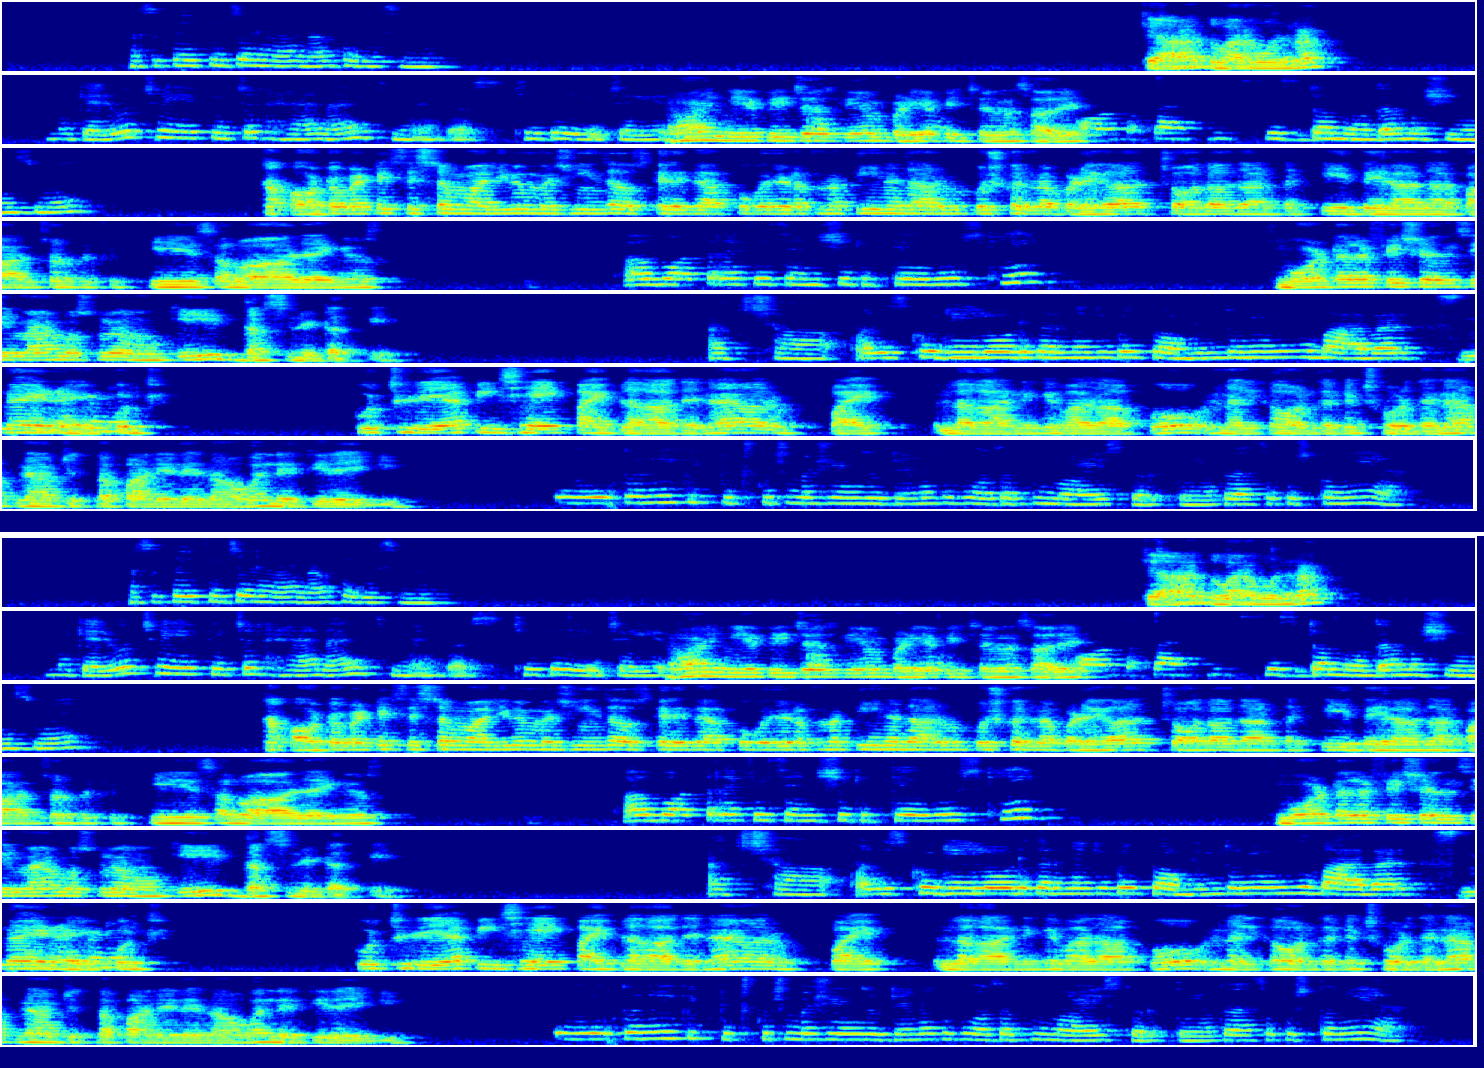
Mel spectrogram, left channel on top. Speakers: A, on the right; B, on the left.
A: ऐसे कोई फीचर है ना फिर इसमें
B: क्या
A: चलो
B: दोबारा
A: ठीक
B: बोलना
A: है मैं कह रही हूँ अच्छा ये फीचर है ना इसमें बस ठीक है ये चाहिए
B: हाँ
A: था
B: ये फीचर्स
A: और
B: भी हैं बढ़िया
A: जो
B: फीचर्स हैं सारे
A: ऑटोमेटिक सिस्टम होता है मशीन्स में
B: हाँ ऑटोमेटिक सिस्टम वाली भी मशीन है उसके लिए भी आपको बजट अपना तीन हजार में पुश करना पड़ेगा चौदह हजार तक की तेरह हजार पाँच सौ रुपए तक की ये सब आ जाएंगे
A: और वाटर एफिशिएंसी कितनी होगी उसकी
B: वाटर एफिशिएंसी मैम उसमें होगी दस लीटर की
A: अच्छा और इसको रीलोड करने की कोई प्रॉब्लम तो नहीं होगी कि बार बार
B: नहीं
A: करना
B: नहीं
A: पड़े
B: कुछ कुछ नहीं है पीछे एक पाइप लगा देना है और पाइप लगाने के बाद आपको नल का ऑन करके छोड़ देना अपने आप जितना पानी लेना होगा लेती रहेगी
A: तो ये तो नहीं है कि कुछ कुछ मशीन्स होती है ना कि बहुत ज्यादा नॉइस करती हैं तो ऐसा कुछ तो नहीं है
